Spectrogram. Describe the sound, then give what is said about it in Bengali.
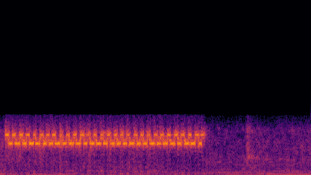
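A mobile phone rings with an incoming call during a domestic quarrel: a steady, bright electronic ringtone sounds loudly for about two seconds, then cuts off, leaving a faint low background. “এই যে তোমার Lamia phone করেছে”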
